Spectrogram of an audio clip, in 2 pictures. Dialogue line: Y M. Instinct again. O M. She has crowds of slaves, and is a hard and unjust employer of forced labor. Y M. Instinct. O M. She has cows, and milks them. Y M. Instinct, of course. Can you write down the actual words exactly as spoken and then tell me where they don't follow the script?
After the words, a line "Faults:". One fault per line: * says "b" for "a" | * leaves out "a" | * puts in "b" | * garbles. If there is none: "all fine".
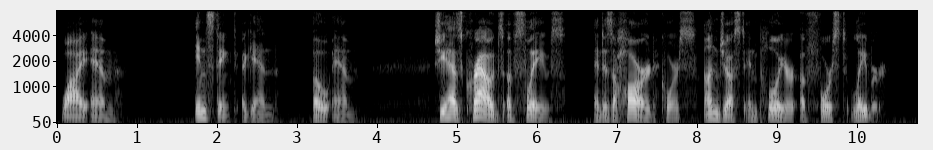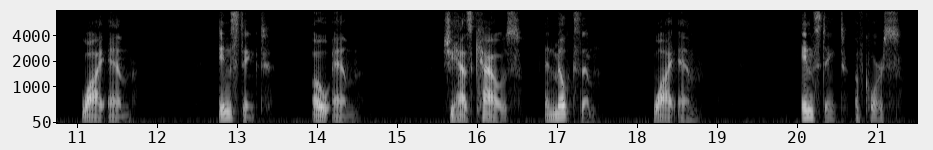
Y M. Instinct again. O M. She has crowds of slaves, and is a hard course unjust employer of forced labor. Y M. Instinct. O M. She has cows, and milks them. Y M. Instinct, of course.
Faults:
* says "course" for "and"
